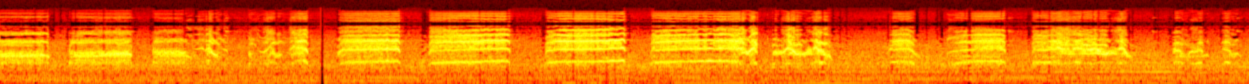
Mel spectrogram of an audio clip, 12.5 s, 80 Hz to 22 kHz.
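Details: Breakfast feeding of peregrine falcons at Great Spirit Bluff, live nest cam, 21 June 2018; a long series of grating, harmonic screams in bursts, some with short chattering notes, over a low hum.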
